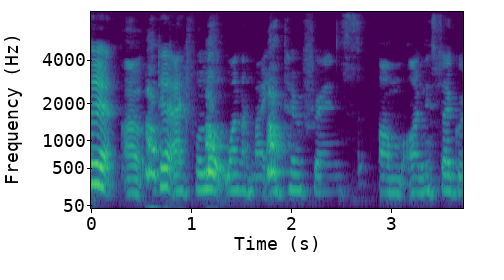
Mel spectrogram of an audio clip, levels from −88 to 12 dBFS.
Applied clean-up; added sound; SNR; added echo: classical method log-MMSE.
